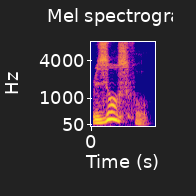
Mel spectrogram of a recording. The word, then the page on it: resourceful: British English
